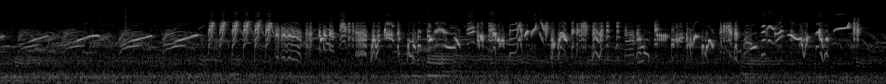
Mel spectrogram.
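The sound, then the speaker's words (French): A melodious warbler sings a fast, rambling, chattering song of varied twittering notes, delivered in quick continuous bursts, clear against a quiet background. “l'Hippolaïs polyglotte est beaucoup plus nerveuse”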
